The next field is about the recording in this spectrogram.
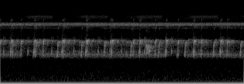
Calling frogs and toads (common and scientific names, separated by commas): pointedbelly frog (Leptodactylus podicipinus)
